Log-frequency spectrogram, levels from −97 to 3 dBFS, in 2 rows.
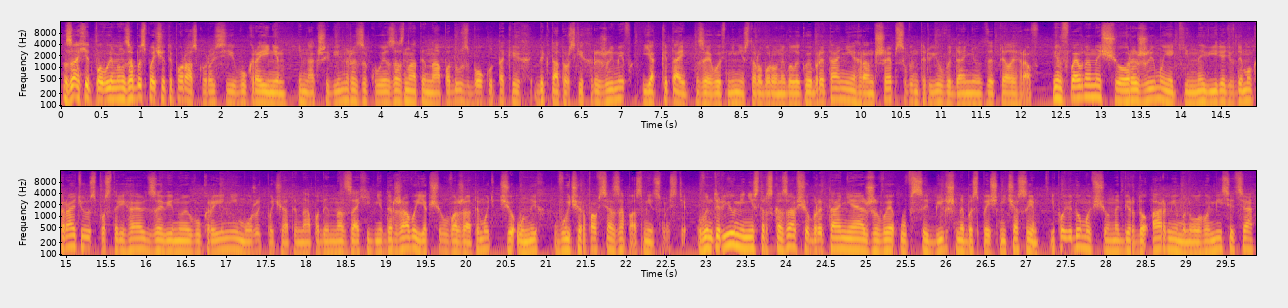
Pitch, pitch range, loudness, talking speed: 115 Hz, 110-130 Hz, -16 LUFS, 160 wpm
